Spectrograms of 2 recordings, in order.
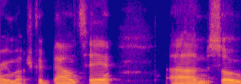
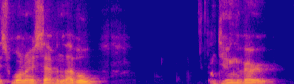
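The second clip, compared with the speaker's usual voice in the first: failing voice, much higher; 3 semitones higher than usual. Speaker discussing dollar chart levels while their voice gives out, voice not working. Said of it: "my voice is not working today at all".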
